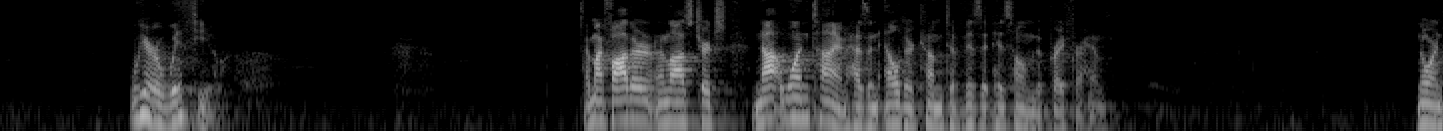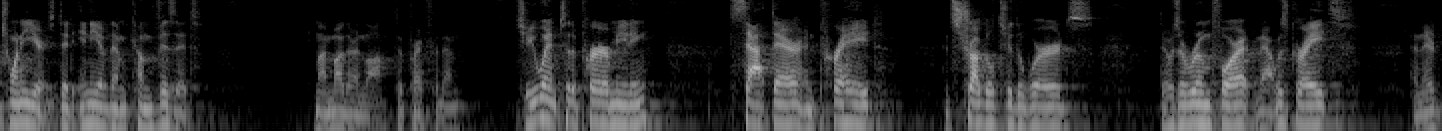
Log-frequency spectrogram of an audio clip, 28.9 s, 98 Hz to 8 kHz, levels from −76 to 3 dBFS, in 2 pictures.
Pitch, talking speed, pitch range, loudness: 115 Hz, 145 wpm, 105-125 Hz, -30 LUFS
